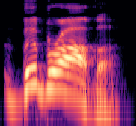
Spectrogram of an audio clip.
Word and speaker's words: Vibrava: It's actually pronounced Vibrava. I literally just Googled that to make sure.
